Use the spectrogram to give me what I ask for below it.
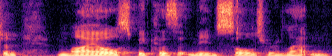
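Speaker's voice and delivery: ordinary talk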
